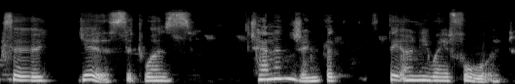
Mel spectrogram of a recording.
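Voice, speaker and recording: A woman's fairly low, somewhat breathy voice in a dark, mellow tone, with lively intonation, very even loudness, a very slow pace and long, frequent pauses. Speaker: single mother. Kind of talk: personal life story interview. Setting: public library.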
